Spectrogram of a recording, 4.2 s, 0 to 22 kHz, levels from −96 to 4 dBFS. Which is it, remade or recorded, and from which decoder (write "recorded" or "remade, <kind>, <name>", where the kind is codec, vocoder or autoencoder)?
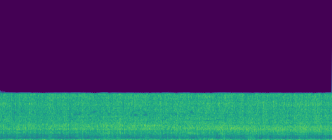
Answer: recorded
